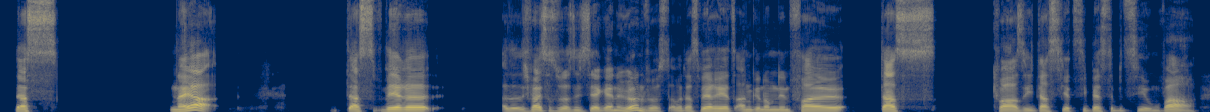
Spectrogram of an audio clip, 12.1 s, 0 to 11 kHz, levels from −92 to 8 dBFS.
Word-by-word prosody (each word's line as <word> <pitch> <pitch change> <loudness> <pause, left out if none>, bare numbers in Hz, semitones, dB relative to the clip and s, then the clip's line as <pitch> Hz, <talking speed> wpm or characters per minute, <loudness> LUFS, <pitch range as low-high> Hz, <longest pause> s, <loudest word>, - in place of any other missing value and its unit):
Dass - - +1 1.1
na - - +4
ja - - +7 1.3
das 135 -1 0
wäre 165 +2 +6 0.7
also, 135 -1 -5
ich 135 - -10
weiß, 160 +1 +1
dass 160 - -10
du 140 - -9
das 130 -3 -4
nicht 115 -2 -8
sehr 120 -2 0
gerne 110 -1 -2
hören 205 - +1
wirst, 100 -3 -8
aber 105 - -7
das 115 +1 -7
wäre 135 0 +3
jetzt 130 -1 -1
angenommen 135 -1 -5
den 125 -1 -5
Fall, 120 0 +2 0.4
dass - - +1 0.5
quasi 115 -3 -1
das 110 +2 -3
jetzt 105 -3 -7
die - - -9
beste 105 -1 -6
Beziehung 95 -1 -11
war. 85 0 0
120 Hz, 155 wpm, -23 LUFS, 105-135 Hz, 1.3 s, ja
